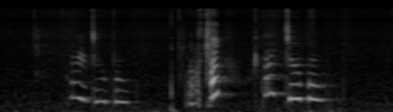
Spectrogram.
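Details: Pet cockatoo, described as chatty, indoors with its owner, gives several short harmonic speech-like phrases with falling, nasal-sounding syllables in quick bursts, separated by a brief sharp click.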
